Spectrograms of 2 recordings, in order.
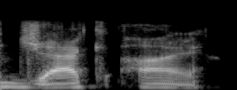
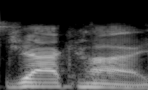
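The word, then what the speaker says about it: Xhekaj: And I asked you before we started how to pronounce his last name. What's his Arbor? – Arbor Jack High. – It's Jack High. Yeah, Jack High.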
